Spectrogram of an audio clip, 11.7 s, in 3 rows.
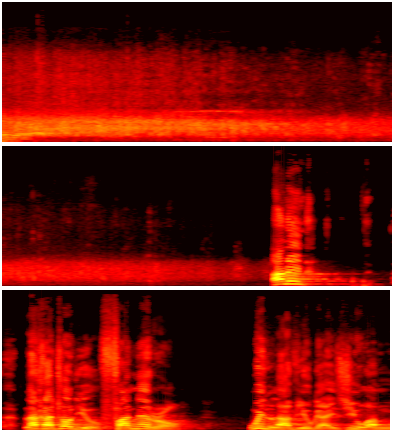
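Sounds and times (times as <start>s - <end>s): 
audience clapping: 0.0s - 7.0s
speech: 6.6s - 7.2s, 8.0s - 9.6s, 10.3s - 11.6s.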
